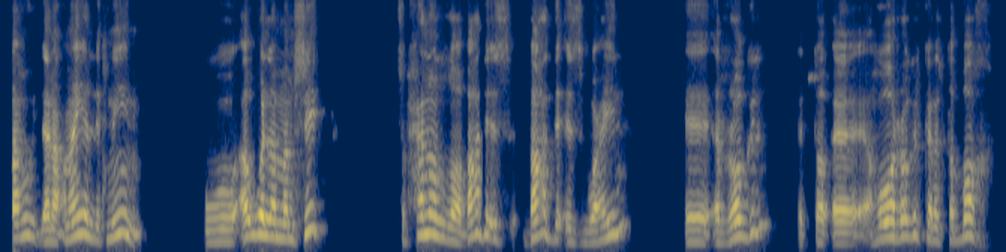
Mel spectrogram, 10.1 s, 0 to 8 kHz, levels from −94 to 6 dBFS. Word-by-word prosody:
يا - - +6
لهوي 205 0 -5
ده 150 - +3
أنا 145 - +3 0.2
عينيا 225 +3 +4
الإتنين." 215 +7 -4 0.6
وأول 145 +11 +4
لمّا 185 -3 +3
مشيت، 270 +11 -4 0.7
سبحان 220 +2 -1
الله 190 -8 +2
بعد 240 -3 0
أس 180 - -7
بعد 185 -2 +1
أسبوعين 145 - -4 0.6
آآ 425 0 -1
الراجل 245 - 0 0.3
الط - - -11 0.2
آآ - - +1
هو 185 +3 +3
الراجل 200 +3 -1
كان 175 - -4
الطبّاخ 200 +7 -3
200 Hz, 135 wpm, -23 LUFS, 175-240 Hz, 0.7 s, يا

